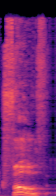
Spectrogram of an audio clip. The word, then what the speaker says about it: Kvothe: main character's name is Kvothe. It's pronounced kind of like Quoth, like Quoth the Raven, but with a V kind of wedged in there.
